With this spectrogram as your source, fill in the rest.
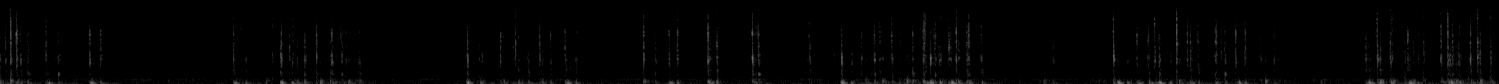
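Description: Fingertips type on a black plastic computer keyboard, tapping the keys in quick, irregular bursts with short pauses between. Each keystroke is a sharp, bright click that stops almost instantly, over a faint steady low hum.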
